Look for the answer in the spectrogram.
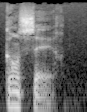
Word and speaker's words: cancer: Et on voit bien qu'il a un côté un peu hors norme, avec ce R final qui se prononce. On n'y prend même plus garde, parce que le mot est très usuel, mais il ne correspond pas aux règles ordinaires de la prononciation française. On devrait dire cancer, et on sait bien qu'on dit cancer.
